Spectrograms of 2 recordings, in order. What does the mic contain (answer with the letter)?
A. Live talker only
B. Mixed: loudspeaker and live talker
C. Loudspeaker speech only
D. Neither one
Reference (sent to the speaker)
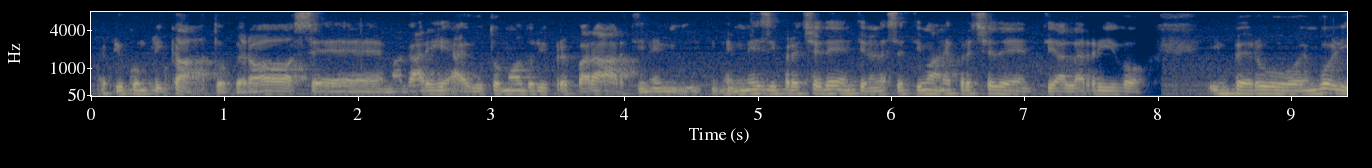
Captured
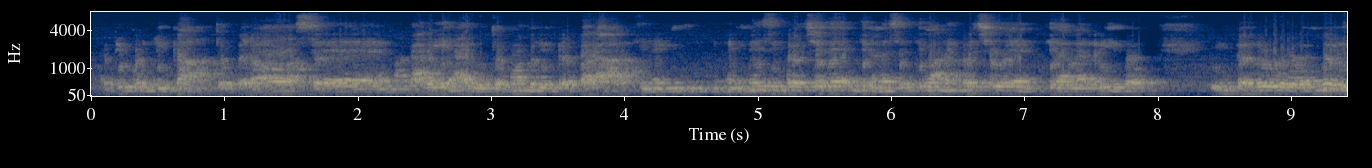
C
